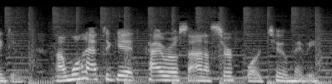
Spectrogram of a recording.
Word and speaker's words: Kairos: Kairos? Did I read it right this time? Kai. It's like Egypt with an S.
